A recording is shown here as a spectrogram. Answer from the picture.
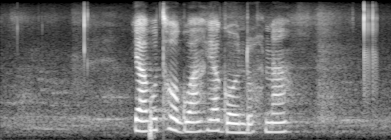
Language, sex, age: Venda, female, 25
